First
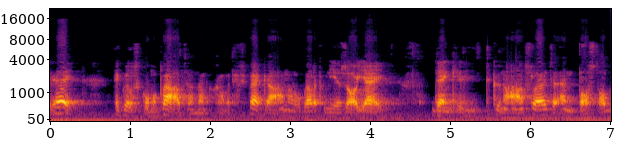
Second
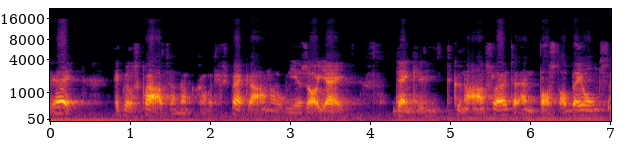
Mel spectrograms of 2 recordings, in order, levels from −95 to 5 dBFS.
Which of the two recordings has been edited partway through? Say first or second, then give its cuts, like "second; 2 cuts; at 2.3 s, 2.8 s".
second; 2 cuts; at 1.2 s, 2.9 s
